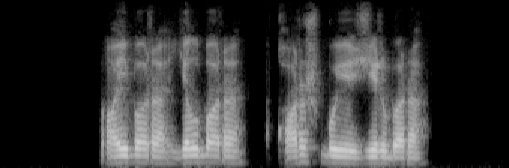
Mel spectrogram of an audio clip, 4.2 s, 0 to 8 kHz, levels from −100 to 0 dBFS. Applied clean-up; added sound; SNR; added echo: none; none; none; none.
